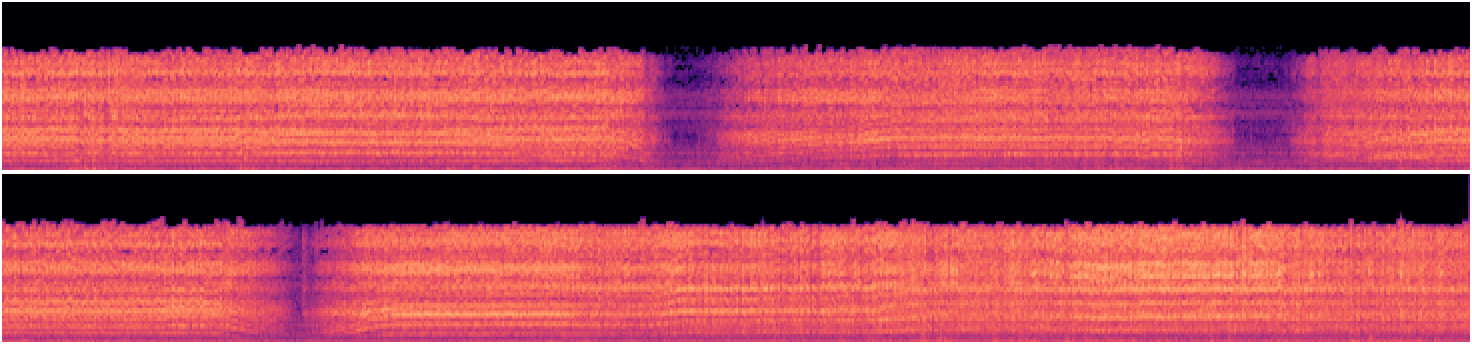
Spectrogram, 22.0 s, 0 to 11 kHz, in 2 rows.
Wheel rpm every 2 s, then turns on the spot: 160, 160, 80, 130, 80, 130, 100, 150, 190, 220, 230.
none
